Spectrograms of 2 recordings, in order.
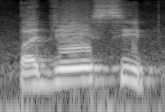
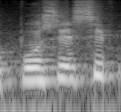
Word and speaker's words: possessive: और तीसरा वाला जो है बच्चे, इसको पजेसिव केस, पजेसिव, POSSESSIVE, पजे, इसको पोसेसिव कभी मत बोलना बच्चे, ठीक है ना।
